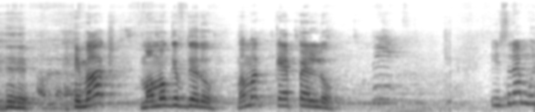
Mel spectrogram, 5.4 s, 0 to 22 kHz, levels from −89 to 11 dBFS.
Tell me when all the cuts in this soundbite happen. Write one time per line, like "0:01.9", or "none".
0:04.3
